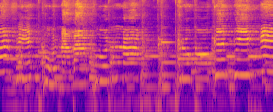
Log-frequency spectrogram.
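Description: Javanese gamelan ensemble playing: bronze bonang kettle gongs struck in a quick pattern of ringing notes over kendang drum strokes and a low gong hum.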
